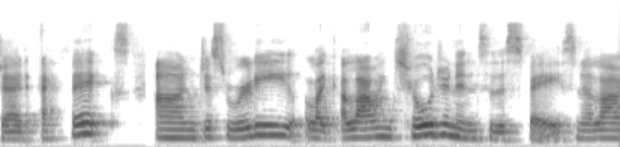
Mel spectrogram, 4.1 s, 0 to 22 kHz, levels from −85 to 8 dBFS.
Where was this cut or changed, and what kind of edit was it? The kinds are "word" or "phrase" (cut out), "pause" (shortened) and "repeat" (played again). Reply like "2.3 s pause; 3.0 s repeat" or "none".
1.0 s pause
